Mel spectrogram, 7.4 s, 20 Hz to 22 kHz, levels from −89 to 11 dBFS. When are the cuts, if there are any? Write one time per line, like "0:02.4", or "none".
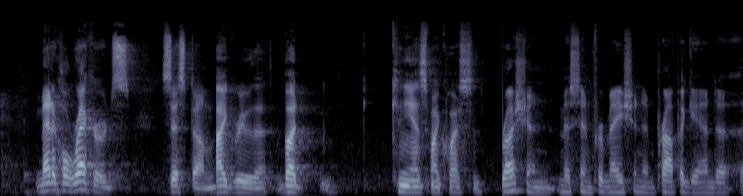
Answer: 0:02.2
0:04.9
